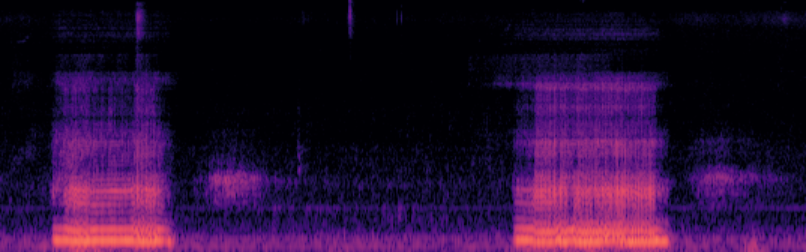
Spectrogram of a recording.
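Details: Loud snoring: two long, loud, buzzing inhaled snores with soft out-breaths between, in a quiet room.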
